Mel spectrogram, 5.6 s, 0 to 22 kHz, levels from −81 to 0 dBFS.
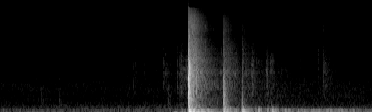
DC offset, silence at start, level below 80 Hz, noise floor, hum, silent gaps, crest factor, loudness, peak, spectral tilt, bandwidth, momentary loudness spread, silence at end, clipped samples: under 0.1%; 2.8 s; -32 dBFS; -62 dBFS; none; none; 28 dB; -22 LUFS; 0 dBFS; -4.5 dB/octave; 16 kHz; 25 LU; 1.45 s; under 0.1%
